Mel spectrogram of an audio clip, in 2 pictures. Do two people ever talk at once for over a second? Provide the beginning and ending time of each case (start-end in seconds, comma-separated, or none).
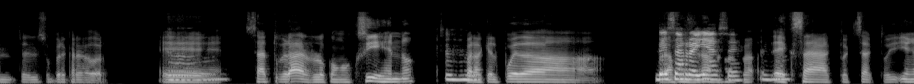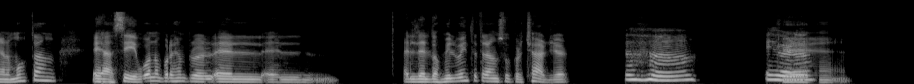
6.5-7.9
